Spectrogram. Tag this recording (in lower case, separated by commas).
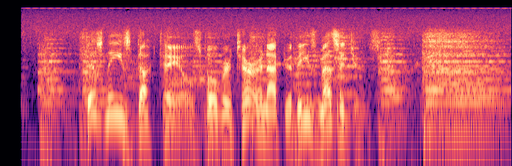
speech, music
